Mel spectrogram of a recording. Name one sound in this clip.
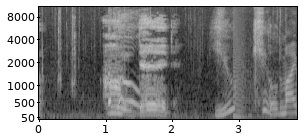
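A young man exclaims and laughs excitedly into a nearby microphone.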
